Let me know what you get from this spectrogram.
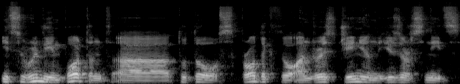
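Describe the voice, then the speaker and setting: A man with a non-native accent talks at a moderate pace in a fairly low pitch, with ordinary pitch variation. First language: not English. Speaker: blockchain gaming speaker. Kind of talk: panel talk presentation. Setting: virtual meetup. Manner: halting, many fillers.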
